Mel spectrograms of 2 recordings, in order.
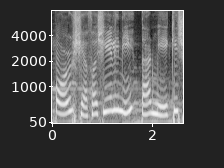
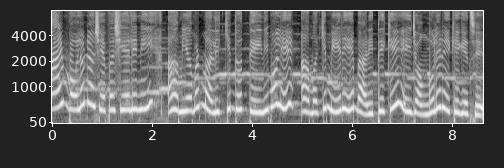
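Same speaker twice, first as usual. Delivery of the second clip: higher-pitched character voice for a wronged cow; plaintive cow; 5 semitones higher than usual. Acted. Cow telling the fox she was beaten and abandoned, plaintive. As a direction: pitch it up, telling a tale of woe. Cow figure tells her woes.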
